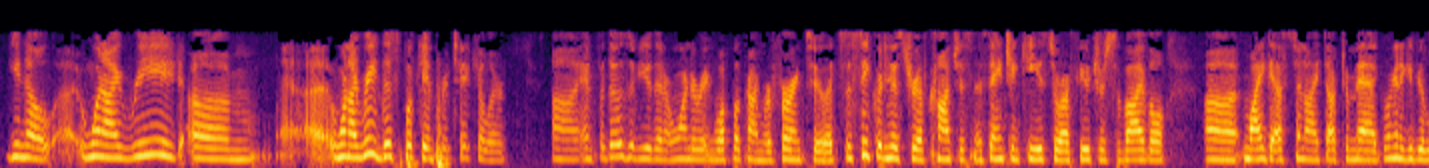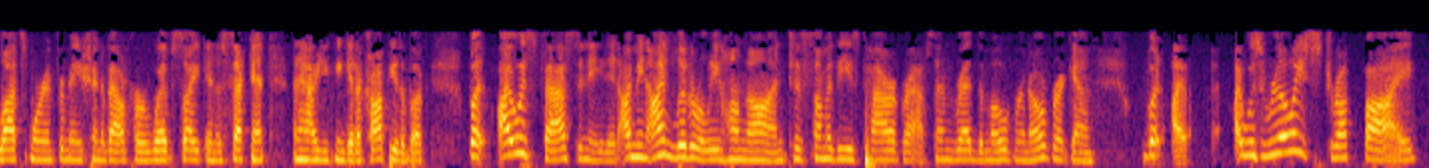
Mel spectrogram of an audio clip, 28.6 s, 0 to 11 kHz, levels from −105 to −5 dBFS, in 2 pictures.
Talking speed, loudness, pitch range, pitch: 210 wpm, -20 LUFS, 185-225 Hz, 195 Hz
